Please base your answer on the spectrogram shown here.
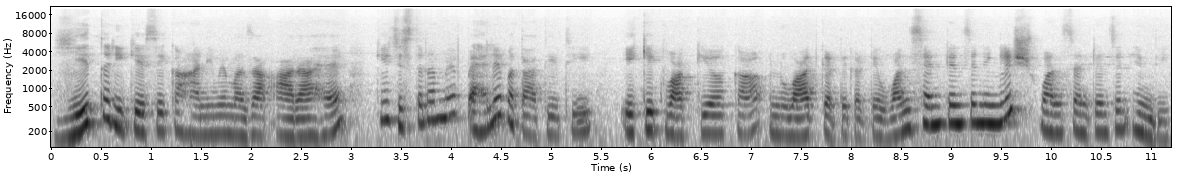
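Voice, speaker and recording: Animated woman telling a kids' story. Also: mid-range voice, slight background noise. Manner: animated, asks children questions. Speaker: children's storyteller. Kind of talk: storytelling to children.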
